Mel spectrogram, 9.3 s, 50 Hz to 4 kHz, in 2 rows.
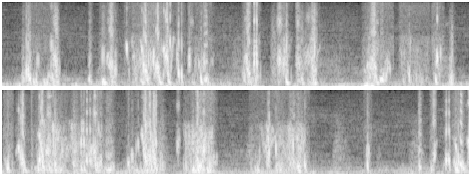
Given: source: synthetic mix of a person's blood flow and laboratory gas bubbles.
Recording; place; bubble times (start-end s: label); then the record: Doppler ultrasound of blood flow; subclavian vein
0.20-0.59 s: bubbles
0.87-0.93 s: bubbles
0.98-1.18 s: bubbles
1.23-2.14 s: bubbles
2.40-2.60 s: bubbles
2.75-2.92 s: bubbles
2.94-3.19 s: bubbles
3.61-3.93 s: bubbles
3.98-4.43 s: bubbles
4.47-4.55 s: bubbles
4.69-5.83 s: bubbles
5.92-6.33 s: bubbles
6.42-6.84 s: bubbles
7.15-7.76 s: bubbles
8.29-8.38 s: bubbles
8.84-8.90 s: bubbles
8.96-9.04 s: bubbles
9.09-9.35 s: bubbles
From the record:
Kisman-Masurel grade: 343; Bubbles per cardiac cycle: rolling drumbeat, 9 or more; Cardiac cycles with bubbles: 100%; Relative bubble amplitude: loud (0.450 to 0.775); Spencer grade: 3 (all of the cardiac periods contain showers or single bubble signals, but not dominating or overriding the cardiac motion signals); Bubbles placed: anywhere in the cardiac cycle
